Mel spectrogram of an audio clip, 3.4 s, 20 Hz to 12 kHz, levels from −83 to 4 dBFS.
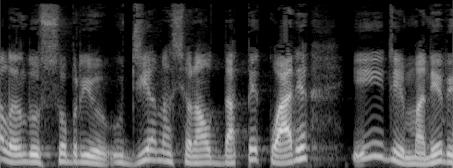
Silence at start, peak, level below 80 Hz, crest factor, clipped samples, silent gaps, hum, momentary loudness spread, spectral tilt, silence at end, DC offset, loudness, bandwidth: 0 s; 0 dBFS; -62 dBFS; 20 dB; under 0.1%; none; none; 7 LU; -6 dB/octave; 0 s; under 0.1%; -21 LUFS; 11.5 kHz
